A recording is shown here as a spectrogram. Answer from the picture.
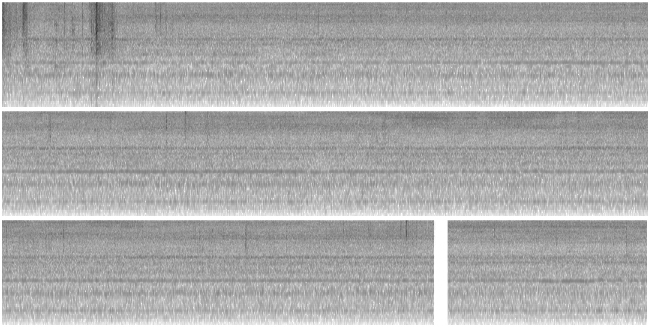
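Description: KitchenAid stand mixer running steadily, whisking a batch of Italian meringue while it cools; an even motor whine with a few steady tones. A few light clicks in the first two seconds.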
